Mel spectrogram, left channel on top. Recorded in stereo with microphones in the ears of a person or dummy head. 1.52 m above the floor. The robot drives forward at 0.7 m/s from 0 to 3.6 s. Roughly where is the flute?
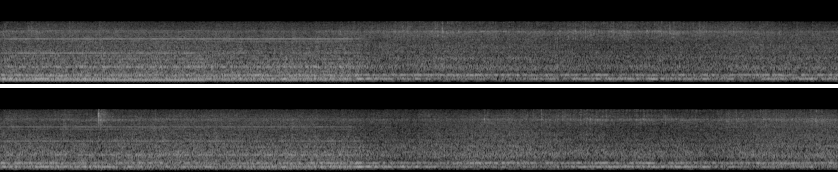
I don't hear a flute.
